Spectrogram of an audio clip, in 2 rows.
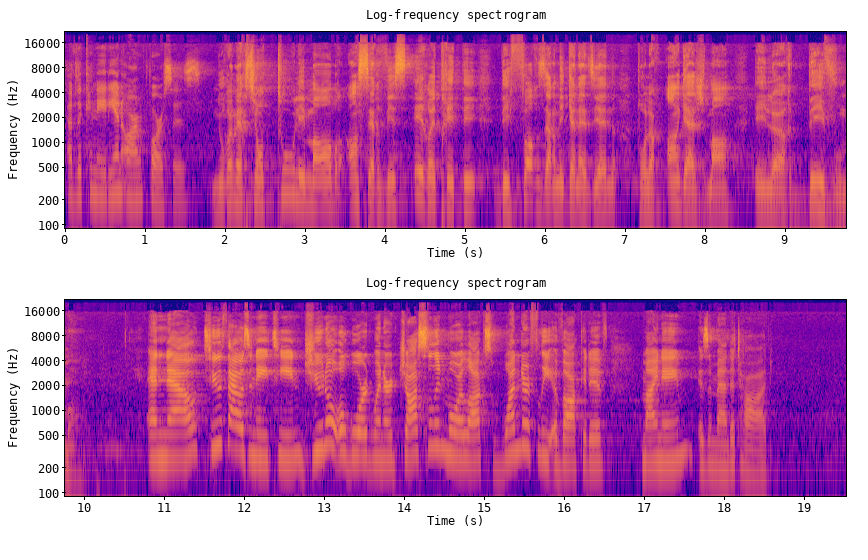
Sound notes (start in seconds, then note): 6.2 speaking french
